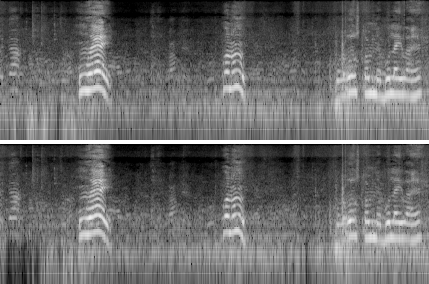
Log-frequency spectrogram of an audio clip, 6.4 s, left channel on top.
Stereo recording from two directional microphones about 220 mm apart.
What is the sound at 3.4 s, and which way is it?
Speech, 15° right (ahead or behind).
